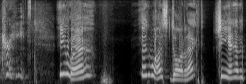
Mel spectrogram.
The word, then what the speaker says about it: Dordrecht: We stayed with family in Dordrecht, and yeah, my pronunciation's not great. You were. It was Dordrecht.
